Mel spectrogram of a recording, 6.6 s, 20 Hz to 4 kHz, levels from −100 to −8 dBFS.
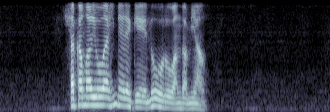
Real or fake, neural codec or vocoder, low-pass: fake; codec, 44.1 kHz, 3.4 kbps, Pupu-Codec; 3.6 kHz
